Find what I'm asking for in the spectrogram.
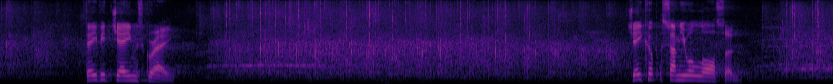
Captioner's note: applause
